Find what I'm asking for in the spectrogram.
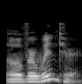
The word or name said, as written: overwinter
